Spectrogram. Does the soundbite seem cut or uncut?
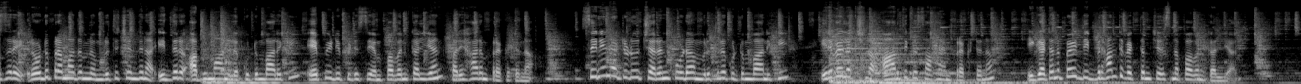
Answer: uncut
